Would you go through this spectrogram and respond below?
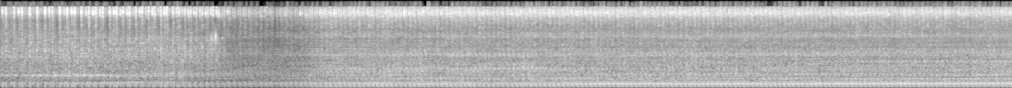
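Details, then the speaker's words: Cub Cadet at startup without choke: steady, even idle with a smooth regular beat, no smoking, knocking or ticking; engine sounds healthy, though the kill doesn't stop it and dash lights don't work. "it's not smoking it's not knocking it's not ticking it actually sounds reasonably good in my opinion"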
